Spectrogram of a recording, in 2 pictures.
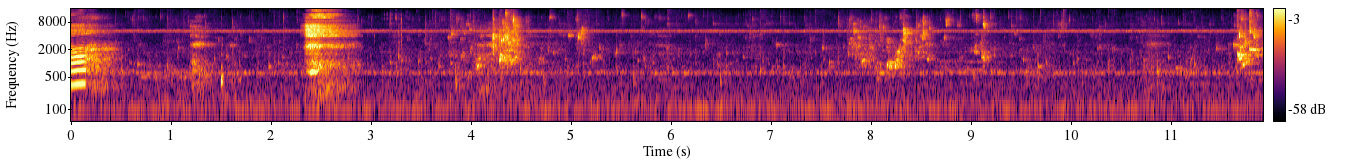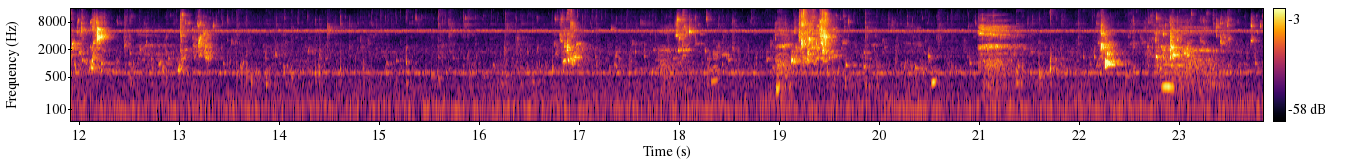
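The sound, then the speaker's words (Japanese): Water moving in a hot spring bath: a few soft splashes and drips rise above a steady low hum, with no voices. “いいお湯、柔らかくてぬるすぎず熱すぎずで。”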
